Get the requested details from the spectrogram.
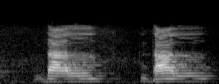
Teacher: এই যে দালটা কিভাবে উচ্চারণ করা হবে, আমাদের সামনে জিহ্বার আগা সামনে দুই দাঁতের গোড়ার সঙ্গে লাগবে, অর্থাৎ তায়ের মতো লেগে উচ্চারণ হবে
